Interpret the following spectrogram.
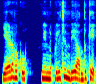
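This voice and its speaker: A woman's voice: medium pitch, steady tone, brisk, mellow, close to an everyday voice. A woman reading the lines of a playful young man who runs a company and teases his employee. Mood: teasing. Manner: teasing, joking.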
